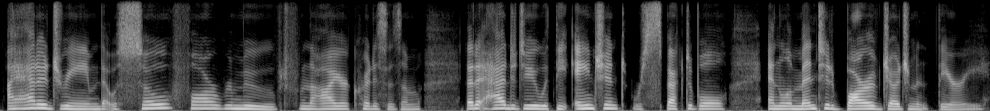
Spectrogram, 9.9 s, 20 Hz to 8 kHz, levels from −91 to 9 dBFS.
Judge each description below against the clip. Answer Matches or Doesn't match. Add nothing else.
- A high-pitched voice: Matches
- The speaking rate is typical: Matches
